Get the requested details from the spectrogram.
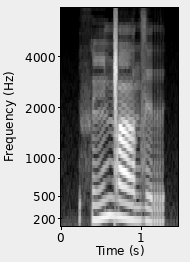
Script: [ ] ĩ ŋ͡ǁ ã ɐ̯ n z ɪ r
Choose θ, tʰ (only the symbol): θ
